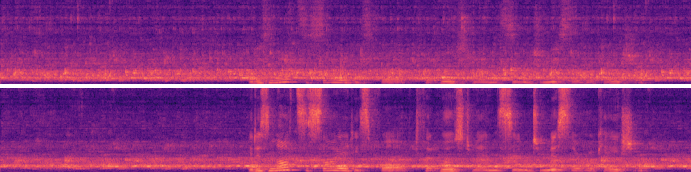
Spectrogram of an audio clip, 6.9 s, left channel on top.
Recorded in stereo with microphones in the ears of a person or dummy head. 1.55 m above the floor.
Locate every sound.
0.0 s running water: 55° left (ahead or behind), 2.5 m
2.5 s a woman speaking: 85° right, 1.6 m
